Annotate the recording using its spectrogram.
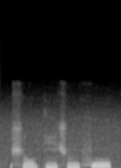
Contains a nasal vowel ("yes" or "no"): yes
